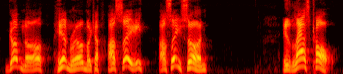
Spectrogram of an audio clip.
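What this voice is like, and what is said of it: Imitation with Foghorn Leghorn-style drawl. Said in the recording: “not enough foghorn on your McMaster impression”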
